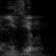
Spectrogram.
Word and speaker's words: Izium: Maybe Izium. Is that, am I pronounced right? That small town right here. Yeah, Izium.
